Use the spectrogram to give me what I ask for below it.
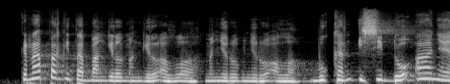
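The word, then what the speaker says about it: الله: Nama Allah, tulisannya ada nama Allah. Dia melihat ada orang buang kaligrafi yang di situ tulisannya alif lam lam ha. Bacanya apa? Allah.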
